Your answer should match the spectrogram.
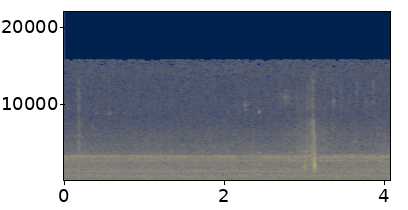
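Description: Steady low background hum with a thin steady tone above it, and a sharp click of glassware about three seconds in as a glass pipette and sample tube are handled.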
